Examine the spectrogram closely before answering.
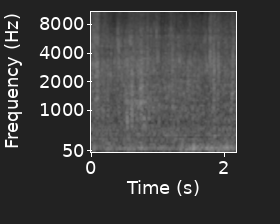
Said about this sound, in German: Am Rande des geräumten Parkplatzes liegen schon kleinere Schneehaufen, aber das Flockenknirschen, das fehlt. Die knirschen nicht, sie klingen eher wie Wasser, wenn die Autos drüber fahren.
